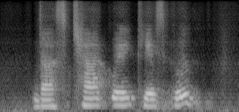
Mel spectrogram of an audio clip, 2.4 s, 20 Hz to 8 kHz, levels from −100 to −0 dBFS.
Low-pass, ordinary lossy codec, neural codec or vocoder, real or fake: none; none; codec, 16 kHz, 0.5 kbps, FreqCodec, smaller model; fake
